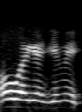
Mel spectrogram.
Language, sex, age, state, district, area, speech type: Odia, male, 60+, Odisha, Bargarh, urban, conversation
